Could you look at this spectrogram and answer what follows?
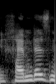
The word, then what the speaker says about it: Hemda: And by the way, and I pretend like it's not me, Hemda's name is pronounced Hemda. It's a Jew sound.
